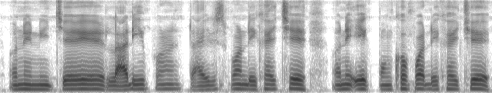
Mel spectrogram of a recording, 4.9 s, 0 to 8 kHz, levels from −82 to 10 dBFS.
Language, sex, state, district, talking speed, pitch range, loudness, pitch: Gujarati, male, Gujarat, Navsari, 170 wpm, 135-145 Hz, -19 LUFS, 145 Hz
